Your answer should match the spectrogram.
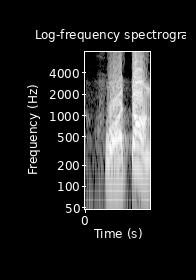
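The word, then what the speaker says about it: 活动: So 活动 is the next one, and it's actually second tone, 活, and then 动 is actually 轻声, it doesn't have a tone. Usually it's fourth tone here, but 活动, I guess it becomes silent, the silent tone with nothing there.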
